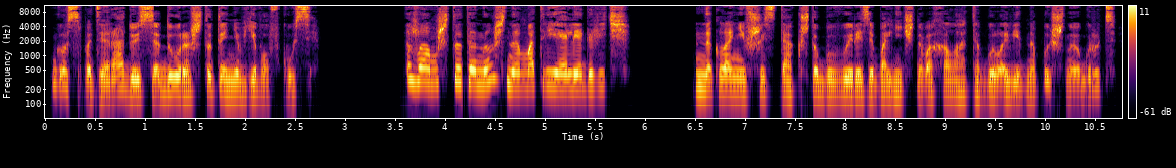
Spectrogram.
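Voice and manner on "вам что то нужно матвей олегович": much higher, coy, sultry question; languid, flirtatious. Acted. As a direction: purr it to catch his eye. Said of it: "томно спросила девушка". (томно, кокетливо, высоко)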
